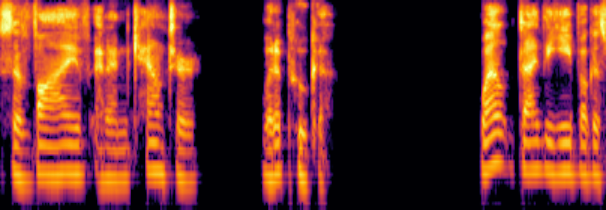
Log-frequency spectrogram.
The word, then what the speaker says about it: púca: And one very famous one is a creature known as a puka. So that is spelt P-U-C-A or Pooka if you want to Google or look it up.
